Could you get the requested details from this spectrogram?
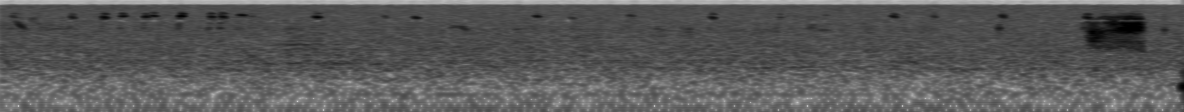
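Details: An oxpecker at an African waterhole gives a single short, harsh, hissing rasp near the end, its alarm call, which makes a drinking animal look around; quiet outdoor background with faint, scattered high chirps.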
